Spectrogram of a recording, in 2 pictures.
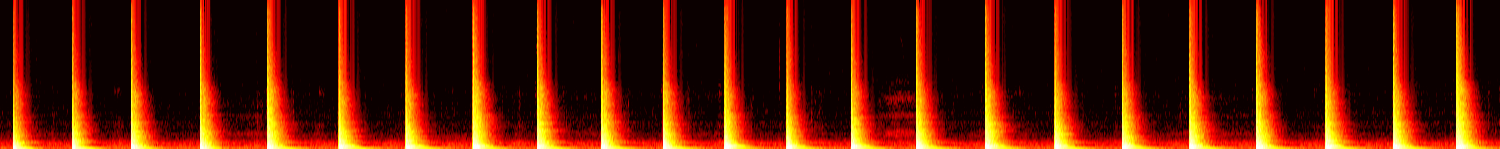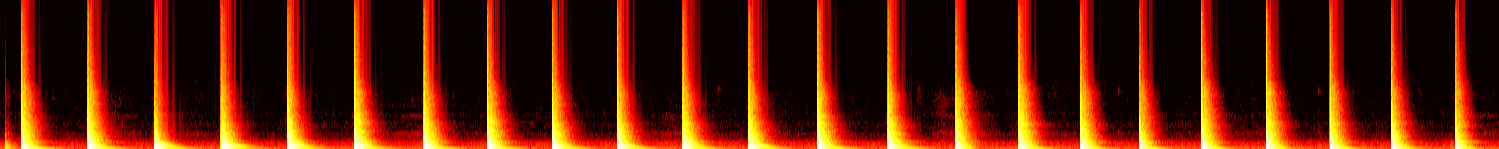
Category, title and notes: Music > Solo percussion
MUSCPerc-Blue Snowball Microphone, CU Djembe, Hits, Muted Nicholas Judy TDC
Muted djembe hits.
